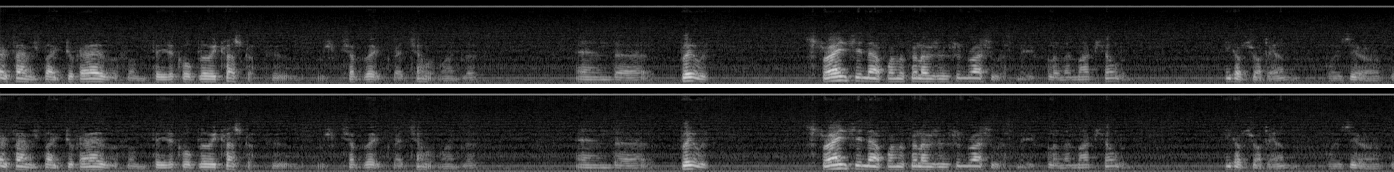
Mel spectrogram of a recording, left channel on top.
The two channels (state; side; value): normal; both; correlation 0.82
